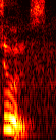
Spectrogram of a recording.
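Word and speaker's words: joule: debe de quedar en unidad de howl que se pronuncian jules la fuerza siempre nos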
